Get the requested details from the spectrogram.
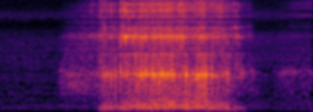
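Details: A single loud, rough, rattling snore on the in-breath, about a second long, in a quiet room.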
